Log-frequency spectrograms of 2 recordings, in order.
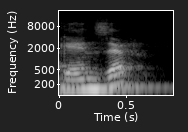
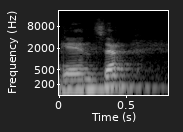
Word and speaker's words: Gencer: Leyla Gencer, or I read that the right pronunciation, so people in Turkey, you are free to correct me, should be like Leyla Gencer, kind of that sound, Leyla Gencer, would be the right way to pronounce her last name.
